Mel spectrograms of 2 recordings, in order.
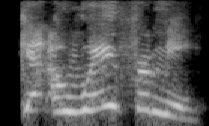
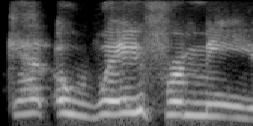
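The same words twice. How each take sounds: First: High, very loud shout; frantic scream. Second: Raised, anguished plea; pleading. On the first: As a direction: scream to drive him away. Punching him, driving him away. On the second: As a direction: beg him, short of a scream. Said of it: "pleading with him now". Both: A narrator's reading.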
